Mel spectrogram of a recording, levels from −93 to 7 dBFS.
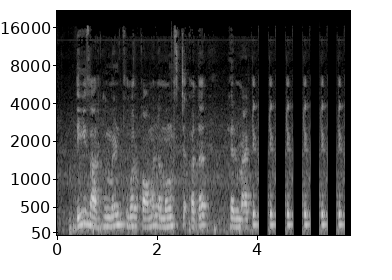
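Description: At 4.03 s the speech breaks into a stutter with silent gaps that runs to the end. A short burst of about 157 ms plays, then about 186 ms of dead digital silence follows. The cycle repeats every 343 ms, five times in all. The rhythm is even and mechanical. The likely cause is a stalled stream or player replaying its last fragment at each retry, then running dry. Whatever should have followed is lost.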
